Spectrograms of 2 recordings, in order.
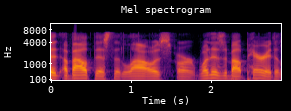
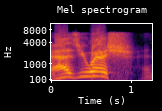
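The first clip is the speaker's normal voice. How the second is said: loud, high-pitched shout; 9 semitones higher, 7 dB louder than usual. Voicing a character walking away: shouting over her shoulder. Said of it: "shouts over her shoulder".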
